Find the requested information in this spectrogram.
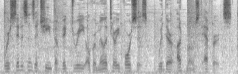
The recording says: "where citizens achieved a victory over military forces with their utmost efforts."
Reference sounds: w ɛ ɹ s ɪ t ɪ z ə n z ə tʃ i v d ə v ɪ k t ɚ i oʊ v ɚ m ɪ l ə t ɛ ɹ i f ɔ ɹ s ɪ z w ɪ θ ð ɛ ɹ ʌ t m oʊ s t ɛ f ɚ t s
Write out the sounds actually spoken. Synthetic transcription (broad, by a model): w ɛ ɹ s ɪ t ɪ z ə n z ə tʃ i v d ə v ɪ k t ɚ i oʊ v ɚ m ɪ l ə t ɛ ɹ i f ɔ ɹ s ɪ z w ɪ ð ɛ ɹ ʌ t m oʊ s t ɛ f ɚ t s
